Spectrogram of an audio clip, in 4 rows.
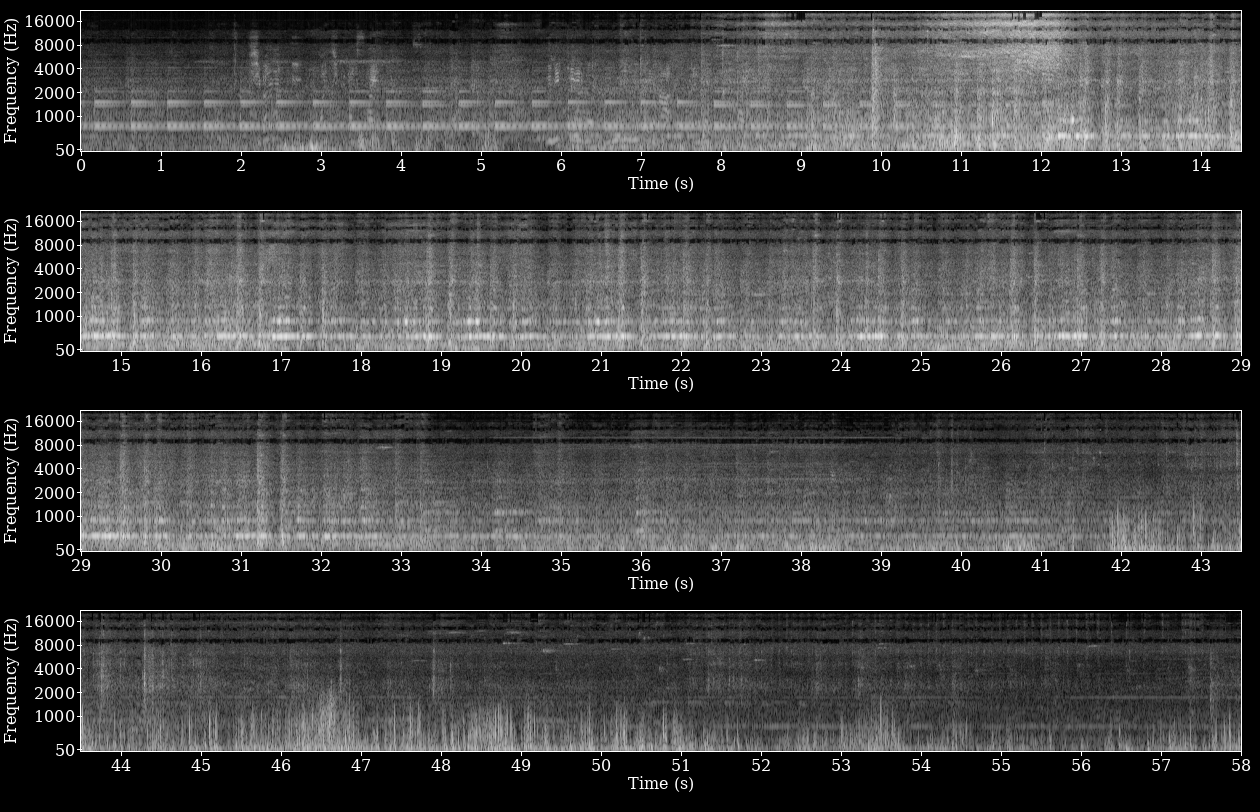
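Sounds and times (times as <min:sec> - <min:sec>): level crossing warning bell: 0:00.0 - 0:31.2
train wheels clattering over rails: 0:03.4 - 0:58.0.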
